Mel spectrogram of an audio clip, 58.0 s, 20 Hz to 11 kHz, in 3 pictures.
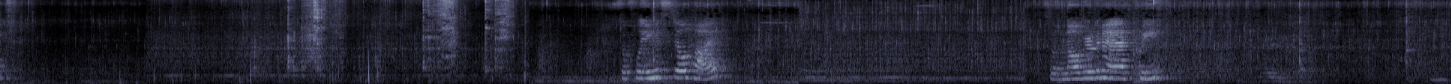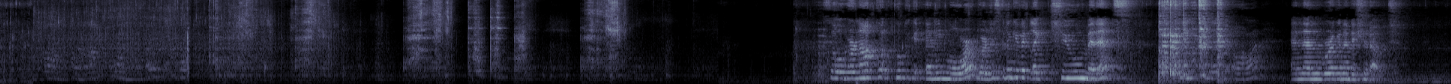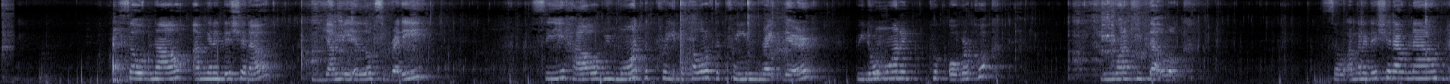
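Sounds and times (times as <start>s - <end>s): spoon stirring in a pan: 2.0s - 13.3s, 14.2s - 19.8s, 20.6s - 28.9s, 39.7s - 58.0s
utensil scraping pan: 3.8s - 5.0s, 5.6s - 7.1s, 22.1s - 24.0s, 24.7s - 28.1s, 42.6s - 44.2s, 46.8s - 49.8s, 52.9s - 54.5s.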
